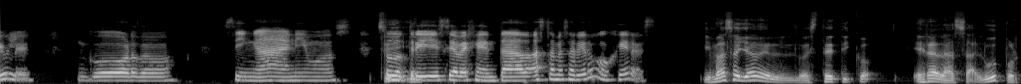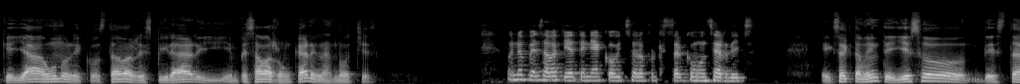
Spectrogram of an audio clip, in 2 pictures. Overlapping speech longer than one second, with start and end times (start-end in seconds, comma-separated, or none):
none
